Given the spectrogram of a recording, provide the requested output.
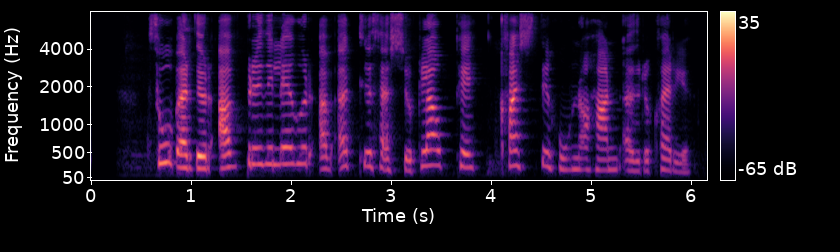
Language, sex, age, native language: Icelandic, female, 40-49, Icelandic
